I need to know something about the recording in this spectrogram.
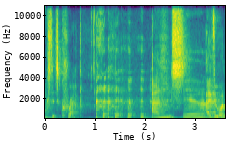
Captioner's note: laughs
